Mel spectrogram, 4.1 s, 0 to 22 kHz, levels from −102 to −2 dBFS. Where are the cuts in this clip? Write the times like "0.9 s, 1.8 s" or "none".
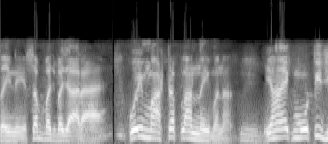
none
